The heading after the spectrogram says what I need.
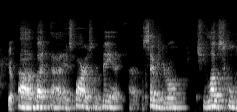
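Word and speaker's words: Nevaeh: Nivea.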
